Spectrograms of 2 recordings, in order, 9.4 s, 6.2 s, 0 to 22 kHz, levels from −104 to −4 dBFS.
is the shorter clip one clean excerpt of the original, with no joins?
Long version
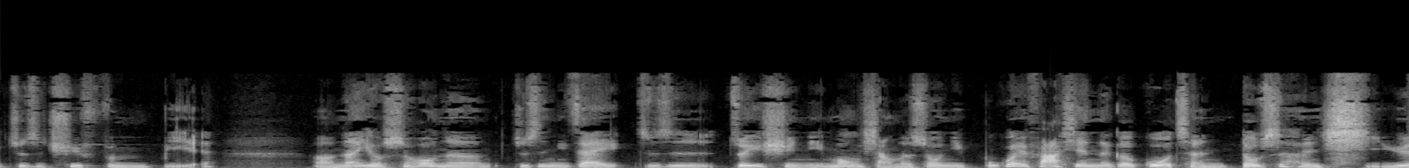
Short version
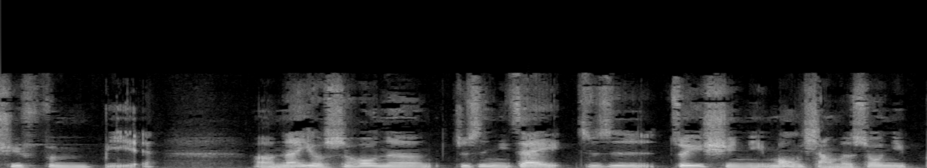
yes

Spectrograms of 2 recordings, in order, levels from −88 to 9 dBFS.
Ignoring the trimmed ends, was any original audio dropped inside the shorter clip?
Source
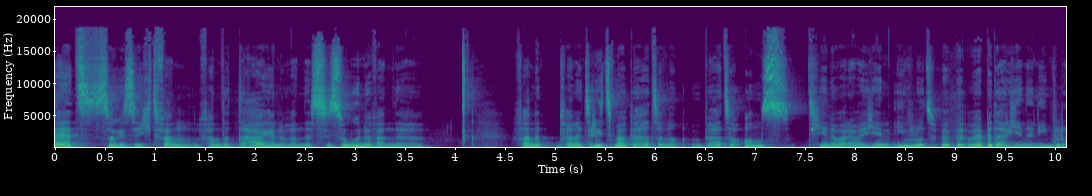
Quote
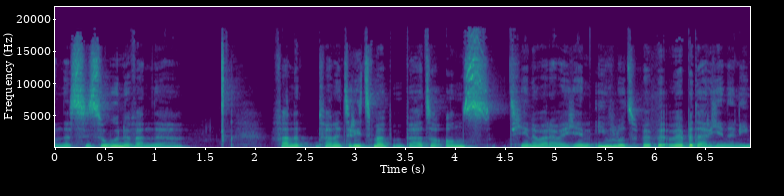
yes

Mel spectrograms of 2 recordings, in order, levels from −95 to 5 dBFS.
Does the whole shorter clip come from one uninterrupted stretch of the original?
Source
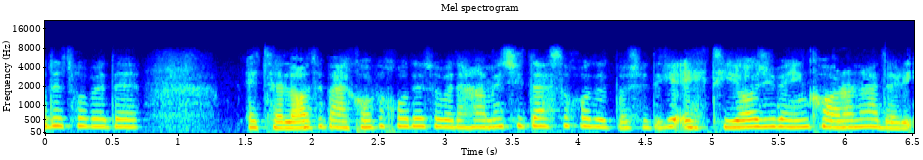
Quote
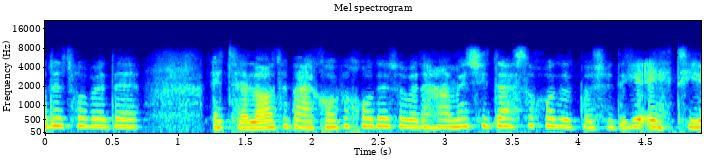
no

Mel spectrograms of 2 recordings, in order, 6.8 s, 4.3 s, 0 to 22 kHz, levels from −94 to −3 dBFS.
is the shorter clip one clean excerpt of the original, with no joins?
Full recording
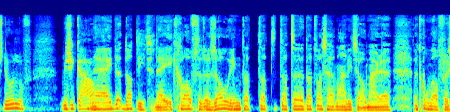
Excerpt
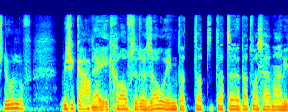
no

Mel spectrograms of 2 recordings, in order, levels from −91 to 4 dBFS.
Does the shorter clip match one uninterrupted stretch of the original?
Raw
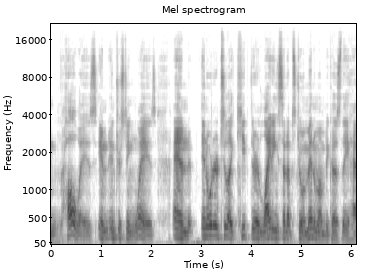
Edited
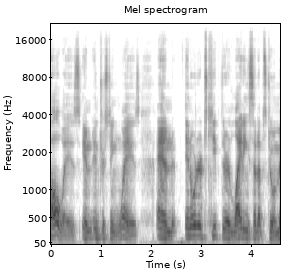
no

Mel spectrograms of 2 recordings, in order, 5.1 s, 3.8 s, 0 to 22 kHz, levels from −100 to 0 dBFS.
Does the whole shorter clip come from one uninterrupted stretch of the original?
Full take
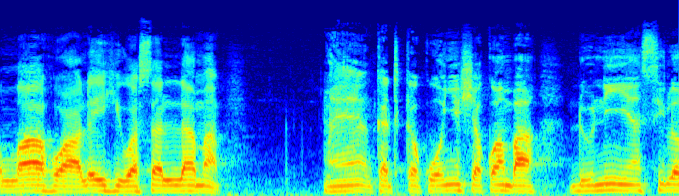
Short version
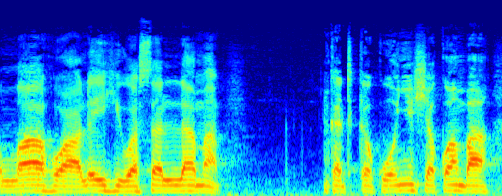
no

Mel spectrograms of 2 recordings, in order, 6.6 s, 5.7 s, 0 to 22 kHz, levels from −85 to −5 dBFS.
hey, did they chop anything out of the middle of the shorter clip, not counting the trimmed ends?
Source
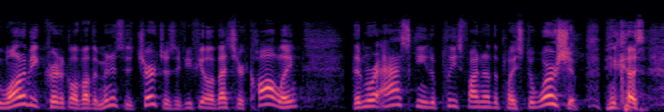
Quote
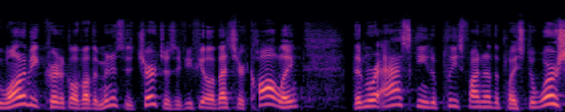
no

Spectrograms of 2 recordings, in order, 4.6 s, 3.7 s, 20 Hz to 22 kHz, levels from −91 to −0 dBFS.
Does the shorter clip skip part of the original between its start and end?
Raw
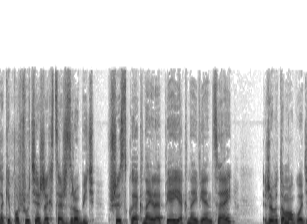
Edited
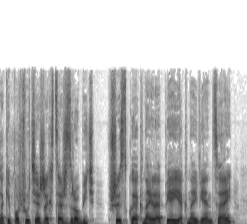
no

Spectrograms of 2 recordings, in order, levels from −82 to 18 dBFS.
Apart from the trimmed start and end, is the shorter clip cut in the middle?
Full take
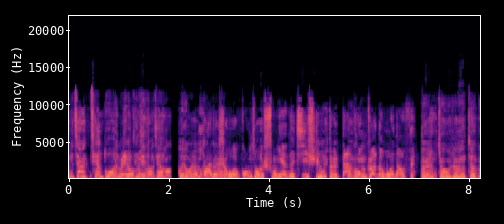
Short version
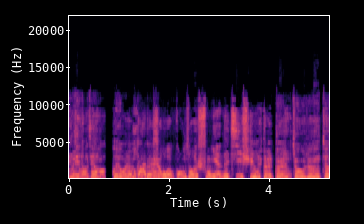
yes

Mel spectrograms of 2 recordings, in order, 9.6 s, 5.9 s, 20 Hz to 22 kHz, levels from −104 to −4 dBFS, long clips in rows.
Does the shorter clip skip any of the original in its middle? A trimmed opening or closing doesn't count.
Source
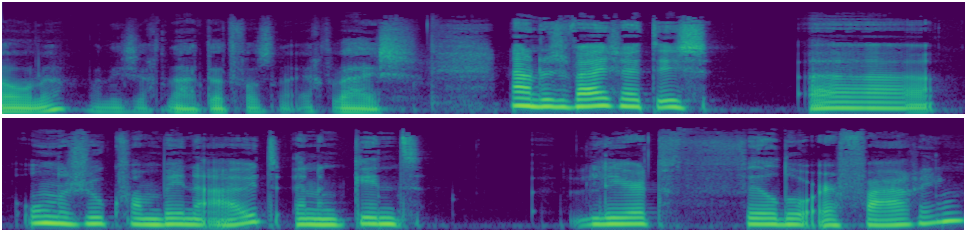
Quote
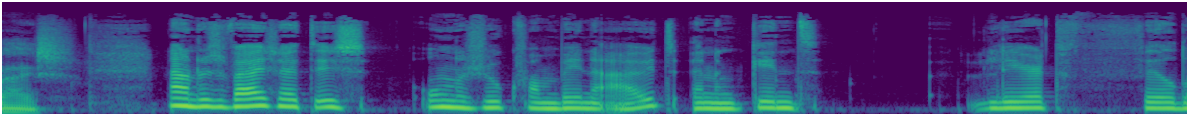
yes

